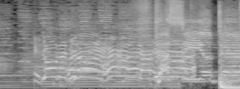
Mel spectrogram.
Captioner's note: players Shouting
